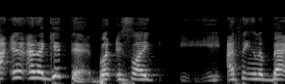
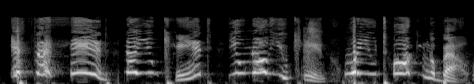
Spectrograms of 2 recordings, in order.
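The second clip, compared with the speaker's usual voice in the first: much higher, whimpering mock sob; mock whiny crying; 5 dB louder than usual. [name] refusing to leave, in a hammed-up tearful whine. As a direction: ham up a tearful protest, pitched way up.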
